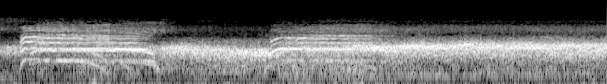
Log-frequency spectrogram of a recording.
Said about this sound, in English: Come on, boys, yell together. They didn't hear us.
